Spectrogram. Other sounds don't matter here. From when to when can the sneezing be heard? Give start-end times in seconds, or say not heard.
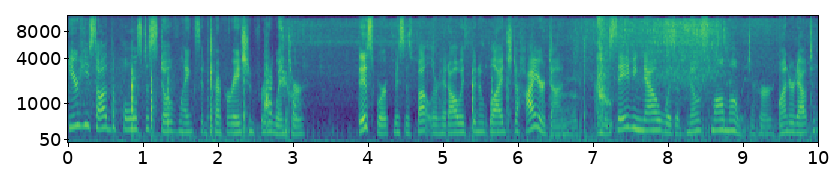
2.6-3.1, 6.4-7.3.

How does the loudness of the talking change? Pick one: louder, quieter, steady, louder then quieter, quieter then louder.
steady.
